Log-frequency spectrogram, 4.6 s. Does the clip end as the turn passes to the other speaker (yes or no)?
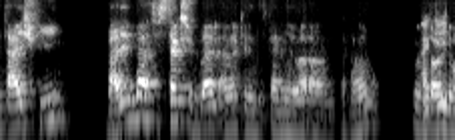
yes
